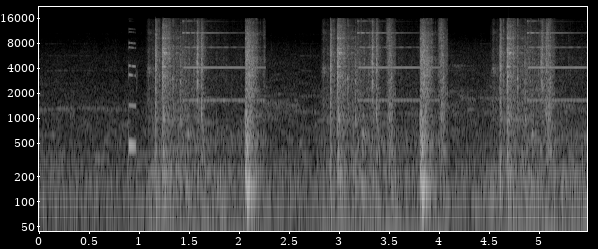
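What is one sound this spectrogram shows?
Crackling game sound effects burst repeatedly.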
